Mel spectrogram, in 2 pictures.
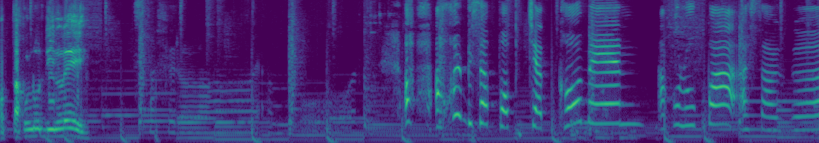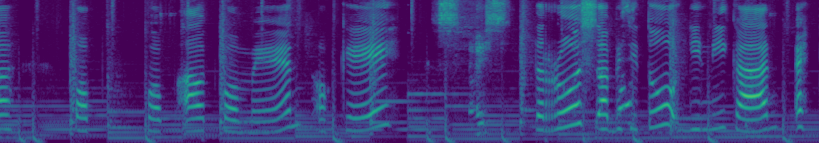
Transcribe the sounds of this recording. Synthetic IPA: ɔt̪akludile | st̪afiɾlɔjamp | u | n | ɔhakubisapɔp̚t͡ʃɛt̪̚komɛnʔakulupaasaɡa | pɔp̚pɔp̚awt̪̚komɛno̰ke | t̪əɾʊsabɪsit̪uɡinikanʔɛh

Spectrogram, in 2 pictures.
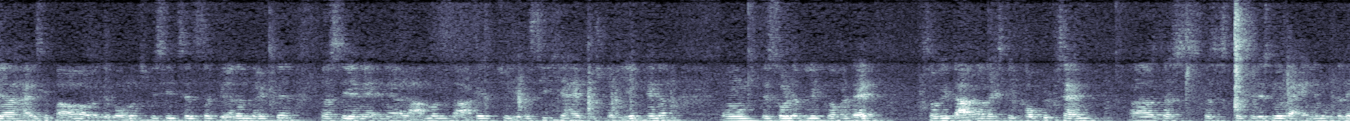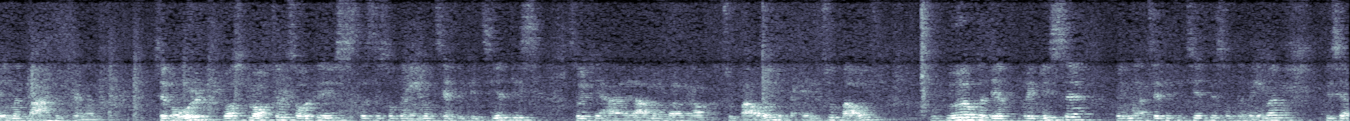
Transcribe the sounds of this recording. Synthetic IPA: deːɐɦaɪsl̩baʊɐoːdɐɡevoːnʊŋsb̥ɪsɪt͡sɛt͡sɐføːdənmœçtə | d̥asːiːæɪnəaɪnəɐla̰ːbmanlaːɡət͡suiːʁɐsiçɐhæɪtɪnʃtaliːɐənkʰœnən | ʔʊntdɛsːɔlnatyːɐlɪçnɔχənɛt | sɑɡɪçd̥aːʁanɛst̚ɡ̥əkʰɔpl̩tsæɪn | ʔd̥asd̥asd̥asːiːdesnuːɐbæɪʔæ̰ɪnənʊ̃ntɐneːmənmaχn̩kʰœnənsɛɐvoːlʋɑsɡ̥mɔxtsɛnsɔltəɪstd̥asd̥asʊ̃ntɐneːmənt͡sɛɐtifit͡siːɐtɪst | sɔlçəʔala̰ːmanlaːaʊxt͡sub̥a̰ʊənʊntʔæ̰ɪnt͡subaʊən | ʊ̃ntnuːɐʊ̃ntɐdeːɐpʁemɪsə | ʋɛnat͡sɛɐtifit͡siːɐtəsʊ̃ntɐneːmən | d̥iːs

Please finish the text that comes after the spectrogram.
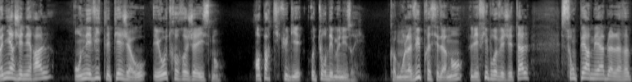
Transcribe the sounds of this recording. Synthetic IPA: anjɛʁʒeneʁal | ɔ̃nevit̪lepjɛʒaoeot̪χəʁəʒaismɑ̃ | ɑ̃paʁt̪i̥kʲyljeot̪uʁd̪emənyzʁi | kɔmɔ̃lavypχesed̪amɑ̃lefibʁəveʒet̪al | sɔ̃pɛʁmeablalava

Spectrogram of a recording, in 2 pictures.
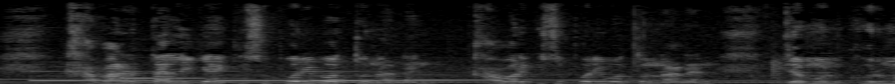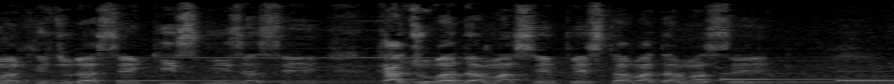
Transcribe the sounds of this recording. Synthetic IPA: kʰabaɾt̪alikajkit͡ʃʰupɔɾibɔɾt̪ɔnanɛnkʰabaɾkit͡ʃʰupɔɾibɔɾt̪ɔnanɛn | d͡ʒɛmɔnkʰuɾmakʰid͡ʒuɾasekismisase | kad͡ʒubad̪amasepest̪abad̪amase

